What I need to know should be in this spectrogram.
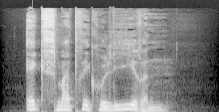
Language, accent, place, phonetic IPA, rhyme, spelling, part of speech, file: German, Germany, Berlin, [ɛksmatʁikuˈliːʁən], -iːʁən, exmatrikulieren, verb, De-exmatrikulieren.ogg
- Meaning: to deregister, to unenroll, to (as a school) remove (someone) from the register of students (due to that person's graduation, withdrawal, expulsion, etc)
